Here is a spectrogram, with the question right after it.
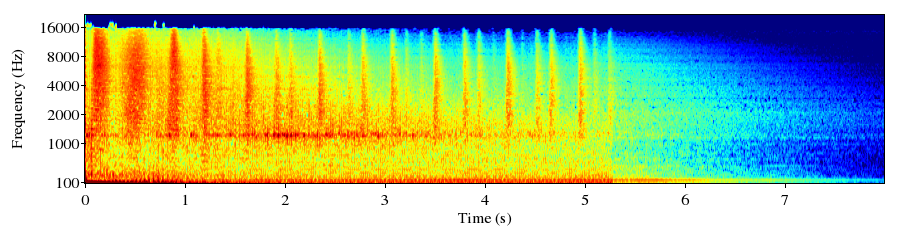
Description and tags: Cinematic Impact 03
boom, boomer, cinematic, design, effect, film, Free, game, hit, Impact, inception, intro, movie, Tension, title, trailer, video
